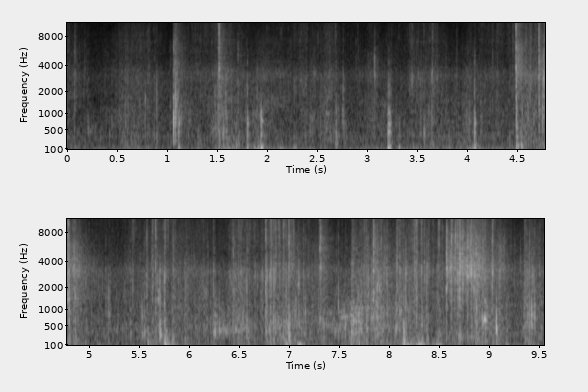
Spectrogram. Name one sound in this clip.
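Footsteps crunch through dry leaves and undergrowth.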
